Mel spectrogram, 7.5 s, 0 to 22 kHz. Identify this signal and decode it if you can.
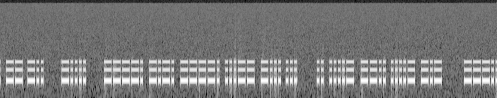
Morse code, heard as a keyed tone, hand-sent with a paddle, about 38 wpm, 610 Hz. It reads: … 6 9C93BS I4Z4K …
